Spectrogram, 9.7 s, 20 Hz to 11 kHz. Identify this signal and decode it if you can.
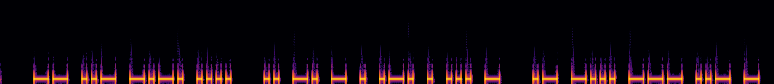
Morse code, heard as a keyed tone, about 19 wpm, 700 Hz. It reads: MUCH INTEREST ABOUT
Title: Sentences from Top 1200 Words 20wpm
